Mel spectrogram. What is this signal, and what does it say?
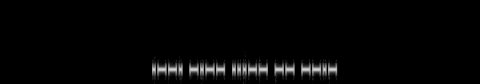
Morse code, heard as a keyed tone, about 46 wpm, 700 Hz. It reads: PY3MQ
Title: DXCC-100 Call Signs - 5 Characters - Repeated 2x - 45wpm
